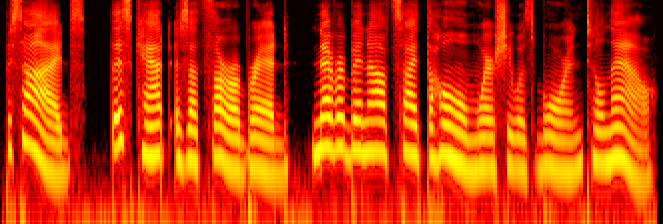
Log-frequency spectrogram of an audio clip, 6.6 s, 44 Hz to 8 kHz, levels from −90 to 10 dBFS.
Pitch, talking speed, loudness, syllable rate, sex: 190 Hz, 155 wpm, -19 LUFS, 4.2 syllables/s, female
